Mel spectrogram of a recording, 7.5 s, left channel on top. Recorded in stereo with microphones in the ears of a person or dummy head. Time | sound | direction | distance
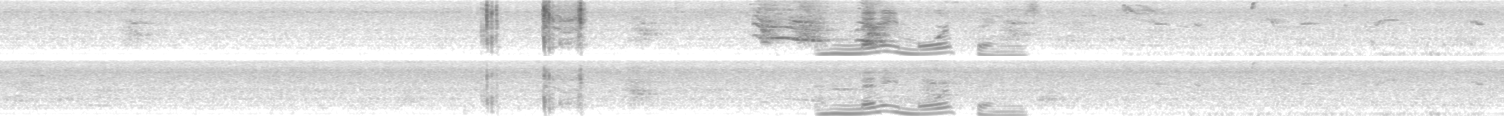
2.4 | a camera shutter | 70° left (ahead or behind) | ?
4.1 | a woman speaking | 45° left (ahead or behind) | ?
5.6 | a bird | 45° left (ahead or behind) | ?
